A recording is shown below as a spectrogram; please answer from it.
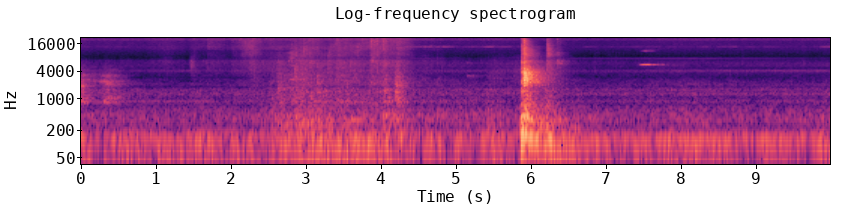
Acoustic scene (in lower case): elevator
